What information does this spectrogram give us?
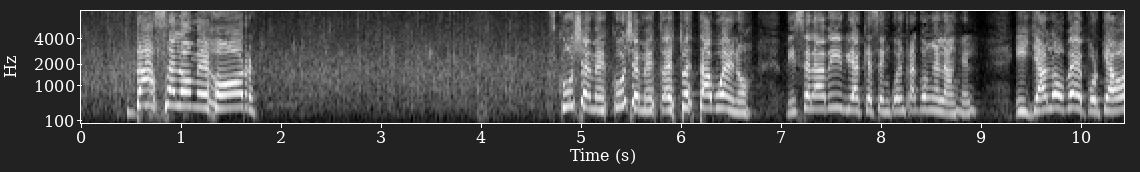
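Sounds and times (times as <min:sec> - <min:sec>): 
audience applause: 0:00.0 - 0:06.0
speech: 0:00.4 - 0:01.9, 0:04.8 - 0:10.4.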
